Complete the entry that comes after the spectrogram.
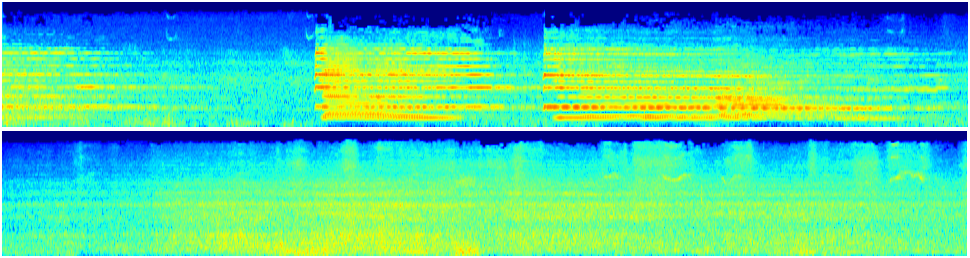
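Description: NJ Transit train's multi-note air horn sounding for the grade crossing: a fading blast at the start, a loud blast about three seconds in, a short break, then a longer blast that ends about nine seconds in. The double-deck coaches then roll past with a steady rush of wheels on rail and scattered clicks over the joints.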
